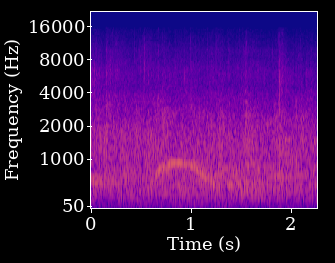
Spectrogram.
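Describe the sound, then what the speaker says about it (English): Applause from a crowd, a dense, steady clatter of many hands clapping at once. "Give yourselves a round of applause."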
